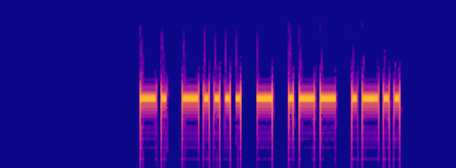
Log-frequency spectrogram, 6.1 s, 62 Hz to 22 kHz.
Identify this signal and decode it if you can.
Morse code, heard as a keyed tone, about 17 wpm, 700 Hz. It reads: N6TWL
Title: USA Call Signs - 5 Characters - Repeated 3x - 17wpm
